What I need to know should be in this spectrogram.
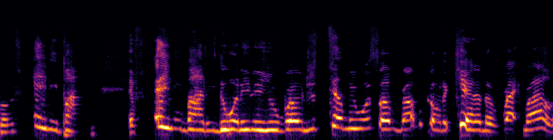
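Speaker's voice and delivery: put-on tearful, emotional, drunken crying voice. Retelling a voice message sent while drunk: imitating own tearful drunk plea. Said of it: "so I'm crying, bro".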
